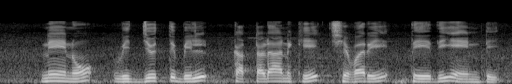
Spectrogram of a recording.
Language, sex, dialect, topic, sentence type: Telugu, male, Utterandhra, banking, question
